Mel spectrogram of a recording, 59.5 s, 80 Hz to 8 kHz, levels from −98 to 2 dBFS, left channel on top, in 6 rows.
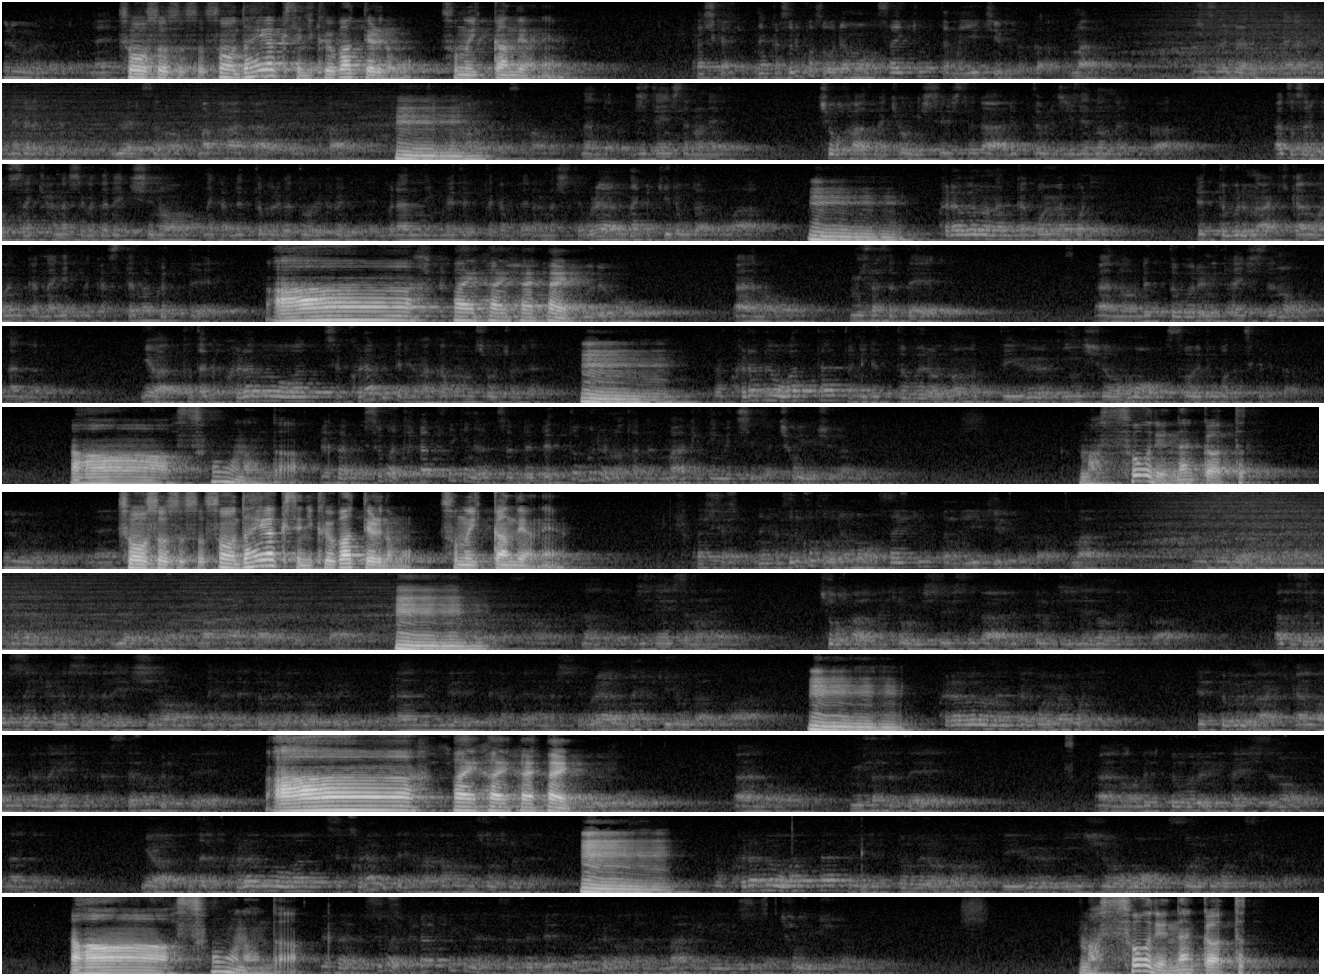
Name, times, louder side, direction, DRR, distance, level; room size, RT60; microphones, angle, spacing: voice 1, 0.0-0.9 2.1-2.5 4.2-4.3 5.2-8.3 8.9-12.6 13.1-15.4 16.0-18.8 19.4-25.5 26.9-28.2 28.8-31.5 32.7-33.0 33.3-33.7 34.0-34.7 35.2-35.8 36.1-36.8 37.9-40.1 40.7-43.7 45.0-49.4 52.0-56.2, left 1 dB, 55° left, 1 dB, 4.0 m, -51 dB
voice 2, 0.9-4.2 12.9-13.5 25.9-26.6 31.7-32.9 33.1-34.0 44.0-44.7 50.1-51.8 57.7-58.9, right 5 dB, 60° right, 11 dB, 0.5 m, -28 dB
sound 1, 7.7-13.8, equal, 35° right, 2.6 m, -50 dB
22.5 x 21.0 x 2.3 m, 1.1 s
head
